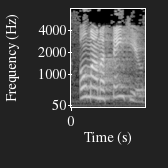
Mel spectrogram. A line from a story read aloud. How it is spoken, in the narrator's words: she said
